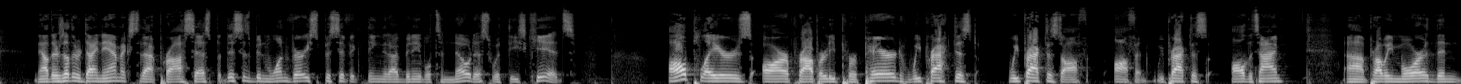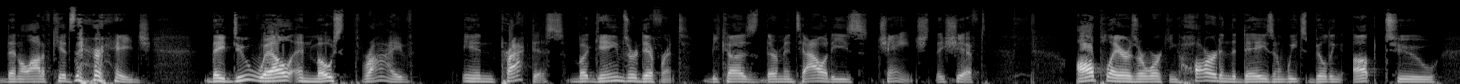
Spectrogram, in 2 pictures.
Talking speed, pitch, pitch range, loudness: 170 wpm, 130 Hz, 125-150 Hz, -20 LUFS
